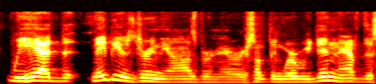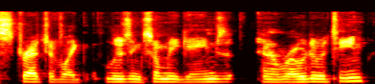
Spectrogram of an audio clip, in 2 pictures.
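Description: A man's voice: mid-range voice, fast, no echo, studio quality. An American man in his forties hosting a sports fan podcast in casual chat, rambling along enthusiastically. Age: 40s.

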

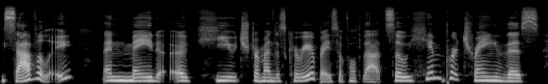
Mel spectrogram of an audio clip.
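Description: A woman's voice: lowish voice, lively intonation, unhurried, no room sound, studio quality. A woman co-hosting a podcast with considered, articulate film analysis, leaning on key words. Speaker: podcast co-host.

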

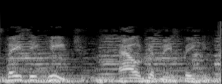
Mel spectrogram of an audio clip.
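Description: A man's voice: a little high, expressive, normal speed, loud music behind the voice. A man announcing in a formal, scripted 1950s radio style. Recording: muffled vintage radio recording.

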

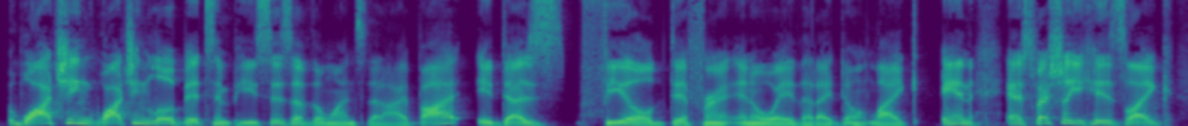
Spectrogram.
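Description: A man's voice: on the high side, moderate pace, hardly any pauses, fairly bright tone, no echo, clean studio sound. A man chatting casually as a comedic podcast guest, rambling and joking as he interrupts himself.

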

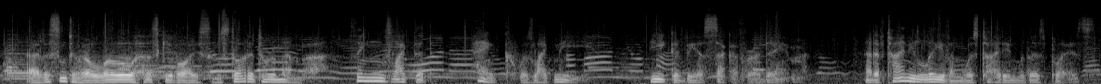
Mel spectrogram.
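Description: A man's voice: low voice, expressive, moderate pace, low-quality recording. An actor playing a cool, wisecracking private eye in a 1950s radio detective drama, terse and wry in his slangy delivery. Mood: moody narration. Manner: terse, wry, slangy tough-guy talk. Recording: vintage 1950s radio recording with music.

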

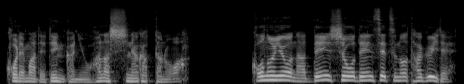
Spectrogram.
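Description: A man's voice: a little high, animated, brisk, lightly acted. A man playing a composed, guarded tea master who speaks formally and deferentially in a Japanese period audio drama. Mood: earnest, defensive.

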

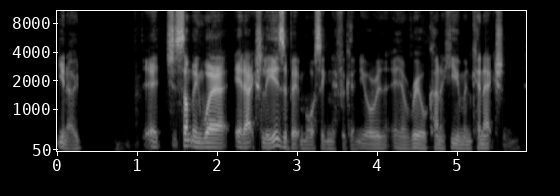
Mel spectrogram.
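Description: A man's voice: sits low, quick pace, a bit bright, no echo, studio quality. A man speaking reflectively as an interview guest, feeling his way through sentences and often rephrasing as he goes. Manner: thoughtful, hesitant, self-correcting with repeated words. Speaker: podcast guest, composer and voice artist.

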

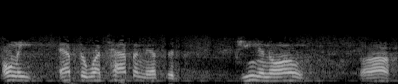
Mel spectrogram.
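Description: An actor performs a bashful young suitor whose high voice jumps around as he stammers earnestly. It is old radio acting, tongue-tied and sincere. The recording is tinny and echoes like a large hall. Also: steady tone, moderate pace, natural voice. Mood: nervous, earnest. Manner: stammering, hesitant. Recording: echoey, noisy, band-limited old radio broadcast.

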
